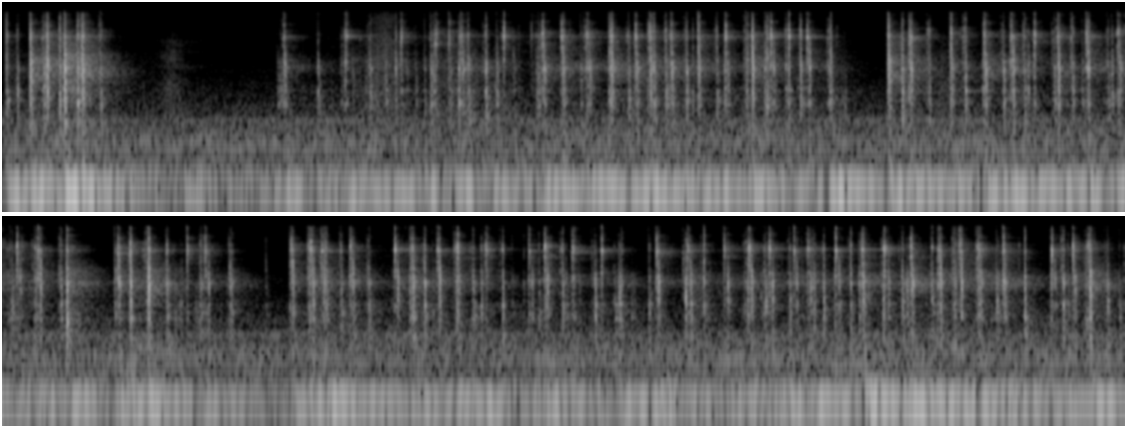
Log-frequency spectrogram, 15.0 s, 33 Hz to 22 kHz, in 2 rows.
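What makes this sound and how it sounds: Rapid fingertip typing on a full-size black plastic mechanical keyboard with RGB backlight gives a dense stream of bright, crisp key clicks. Brief pauses break the typing near 1 second, 6 seconds and 9 seconds. A steady low hum sits underneath throughout.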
